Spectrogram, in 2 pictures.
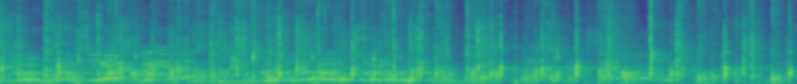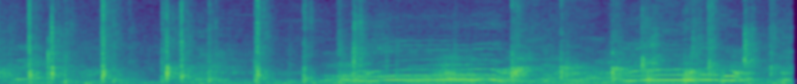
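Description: A group of children shout and cheer together loudly.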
